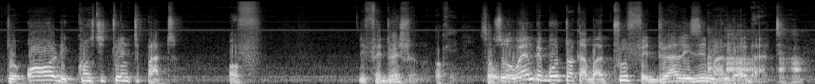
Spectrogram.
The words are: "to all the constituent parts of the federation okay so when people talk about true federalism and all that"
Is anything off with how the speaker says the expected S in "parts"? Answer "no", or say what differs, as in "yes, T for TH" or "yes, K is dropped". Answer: yes, S is dropped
